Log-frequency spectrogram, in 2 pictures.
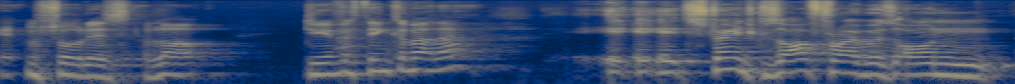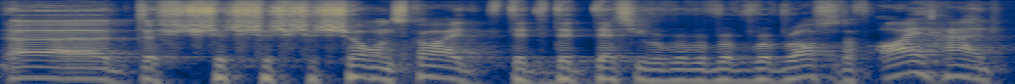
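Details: Adult man with stammering (stuttering) since childhood that has not stopped in adulthood; he reports anxiety and stress make speaking harder and that he can control it by slowing down and taking a breath.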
